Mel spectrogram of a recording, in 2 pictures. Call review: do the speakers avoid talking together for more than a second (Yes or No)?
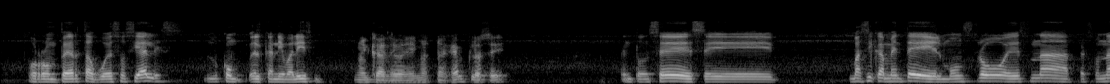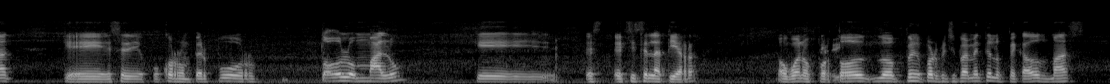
Yes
